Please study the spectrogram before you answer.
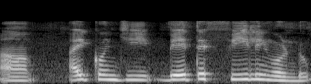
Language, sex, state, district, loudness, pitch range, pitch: Tulu, female, Karnataka, Dakshina Kannada, -14 LUFS, 190-230 Hz, 210 Hz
